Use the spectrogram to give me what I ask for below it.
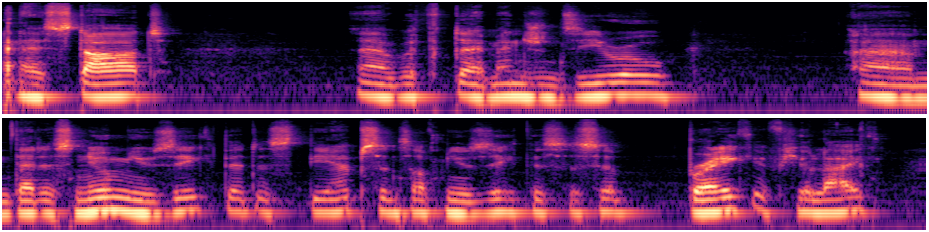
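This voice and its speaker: A man with a German accent speaks at a medium pitch in a dark, mellow, somewhat breathy tone, with monotone, flat intonation, a fairly slow pace and long, frequent pauses. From German-speaking country. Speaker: singer-songwriter presenting music theory. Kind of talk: reading aloud a presentation. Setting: small home studio. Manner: halting, many fillers.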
